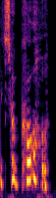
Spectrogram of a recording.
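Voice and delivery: slow high shivery whine; shivering wand voice. A narrator's reading. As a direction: whimper about the cold. Wandy shivering in snow.

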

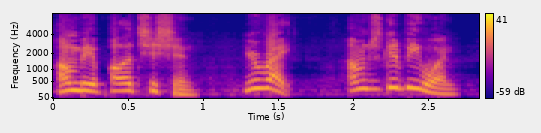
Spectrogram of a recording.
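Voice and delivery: high, loud, smug mock voice of a know-it-all student; mocking a classmate. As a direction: ham up the clueless classmate's grand announcement, pitched high. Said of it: "The guy's like".

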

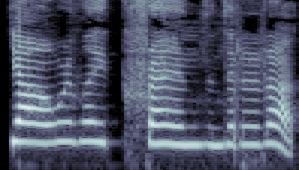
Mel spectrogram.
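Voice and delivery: high-pitched, dismissive mimicry; imitating interview answer. Fan mimicking the singer in interviews, imitating her. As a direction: pitch it way up and brush it off. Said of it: "in interviews, she's like".

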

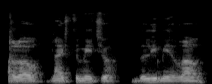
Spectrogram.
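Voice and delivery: put-on low Austrian accent, brushing a fan off; a curt Arnold greeting; Arnold Schwarzenegger. Friend meets Arnold in a Greek restaurant, low Austrian accent. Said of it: "he's like".

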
